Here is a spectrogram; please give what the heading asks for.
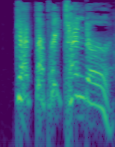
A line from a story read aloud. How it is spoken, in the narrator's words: Osmond was shrieking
